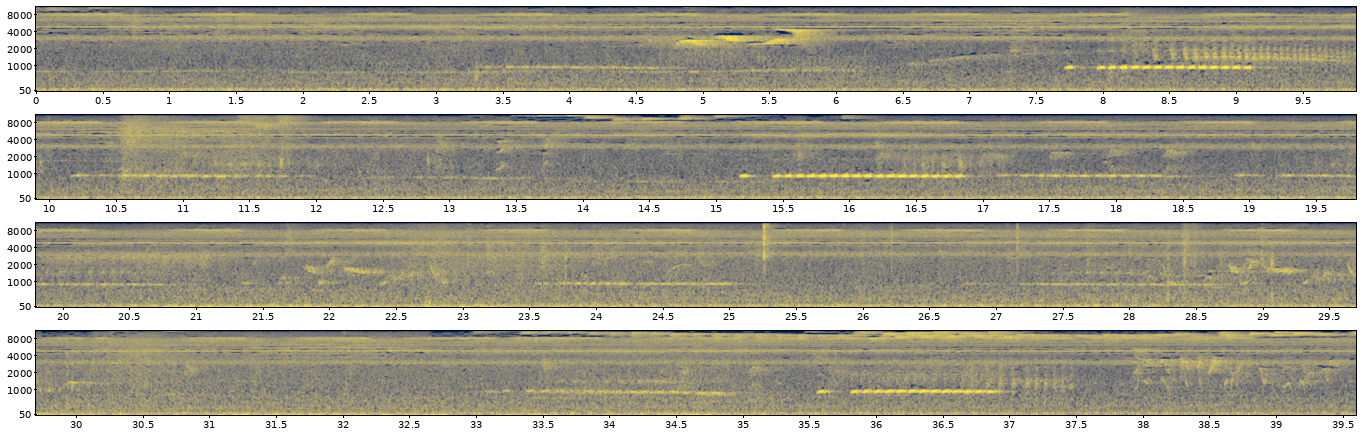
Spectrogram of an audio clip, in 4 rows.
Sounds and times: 0.0s cicada 39.6s
0.0s crickets 39.6s
20.4s troop of proboscis monkeys moving through the trees 33.9s

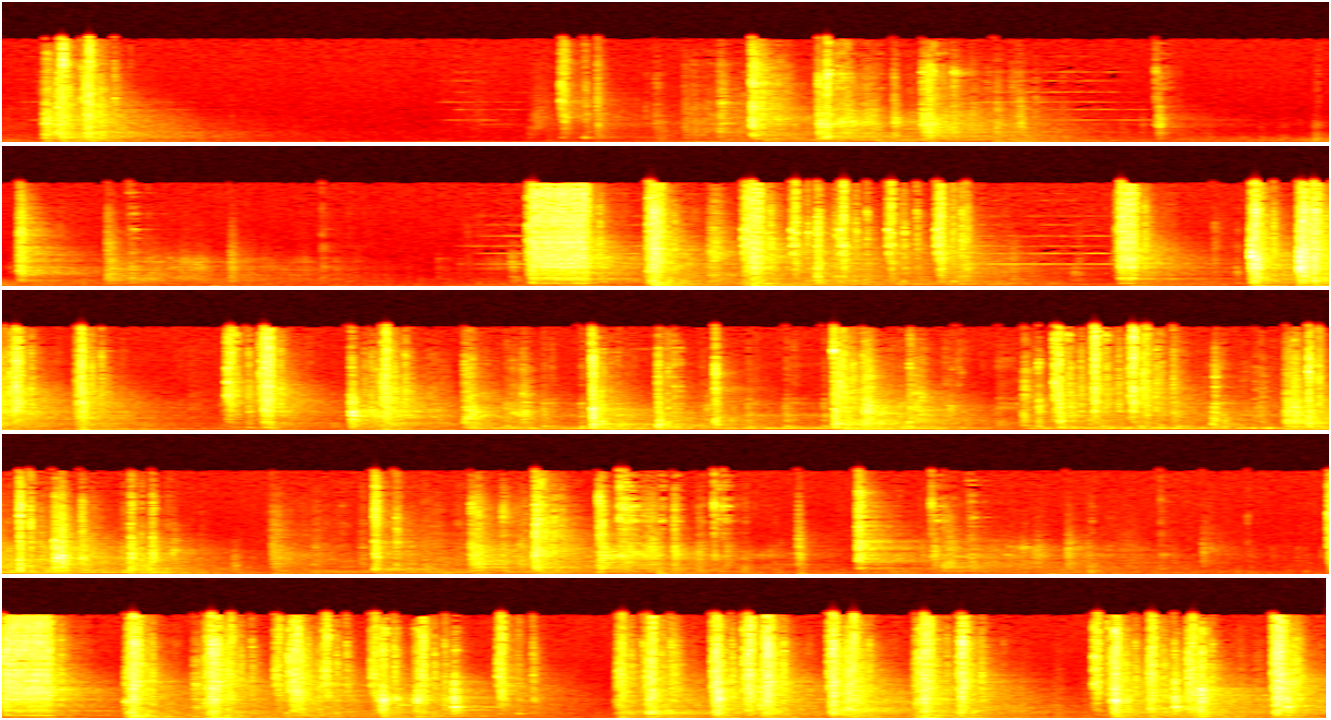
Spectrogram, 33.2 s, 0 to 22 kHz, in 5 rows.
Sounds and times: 9.3s old pinball machine 25.6s

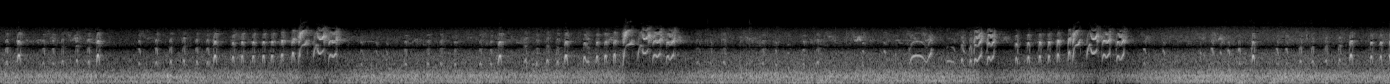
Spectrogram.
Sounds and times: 0.0s western kingbird 13.9s

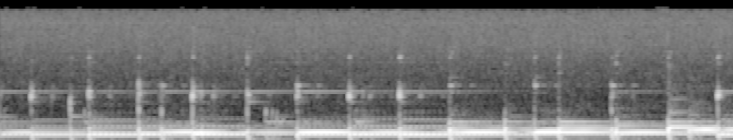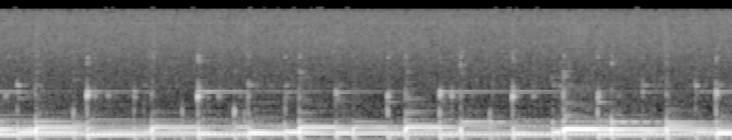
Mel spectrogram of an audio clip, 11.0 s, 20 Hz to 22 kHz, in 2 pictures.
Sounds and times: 0.0s modified kalimba 10.9s

